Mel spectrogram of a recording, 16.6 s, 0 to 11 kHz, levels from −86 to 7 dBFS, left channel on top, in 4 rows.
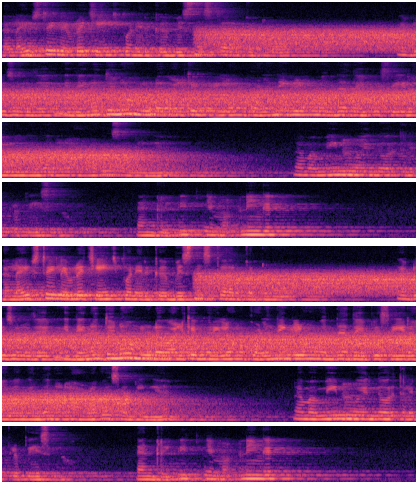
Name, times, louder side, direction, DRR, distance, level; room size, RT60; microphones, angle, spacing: voice 1, 0.0-2.9 3.9-10.0 11.2-13.1 13.8-14.2, right 2 dB, 50° right, 6 dB, 0.7 m, -20 dB
sound 1, 1.9-9.6, right 2 dB, 25° right, 1.2 m, -21 dB
voice 2, 14.2-15.1, equal, 10° right, 2 dB, 0.5 m, -21 dB
15.0 x 6.2 x 6.1 m, 2.8 s
head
